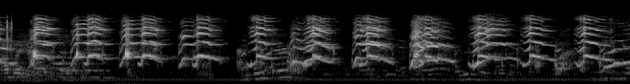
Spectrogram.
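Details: Beagle puppies only three weeks old, several together at a Maryland shelter, baying away in rapid, rising-then-falling yelping howls repeated about twice a second, with quiet human voices in the room.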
